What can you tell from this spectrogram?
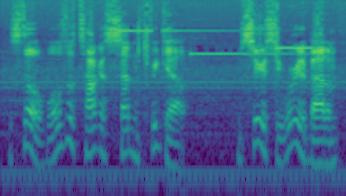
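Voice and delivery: ordinary delivery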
